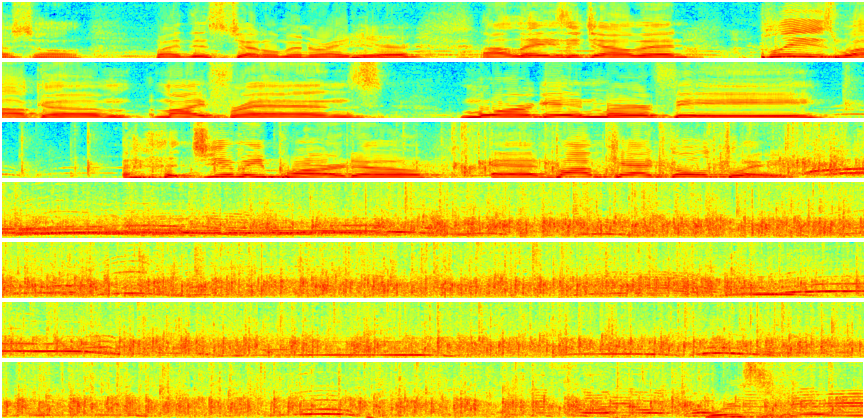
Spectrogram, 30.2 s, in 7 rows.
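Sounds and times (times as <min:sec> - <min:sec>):
speech: 0:00.0 - 0:08.6, 0:09.2 - 0:13.0
individual voices shouting and whooping: 0:08.4 - 0:09.4, 0:12.6 - 0:16.1, 0:17.1 - 0:18.3, 0:20.1 - 0:27.8
crowd applauding: 0:08.4 - 0:30.1.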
